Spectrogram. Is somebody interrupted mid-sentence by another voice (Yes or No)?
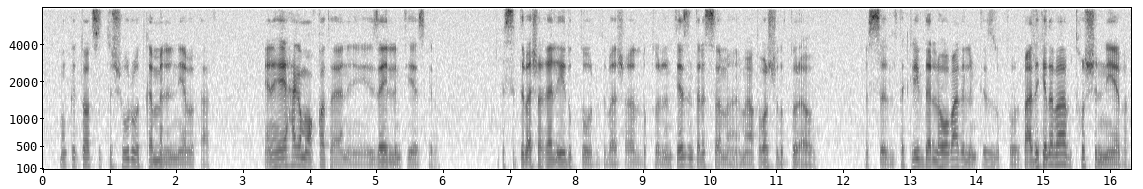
No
